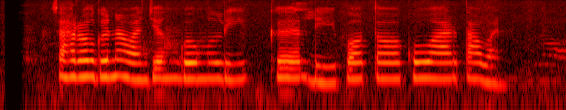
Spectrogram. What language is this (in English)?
Sundanese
